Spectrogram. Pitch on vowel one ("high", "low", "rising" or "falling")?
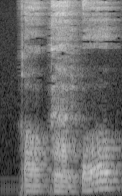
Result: low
